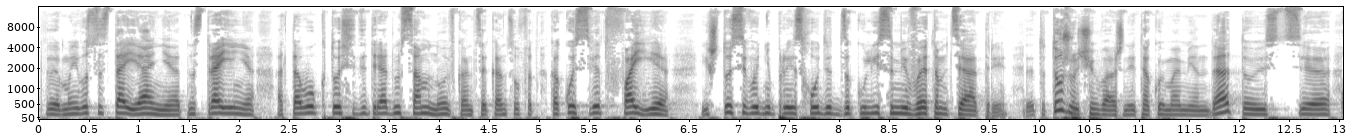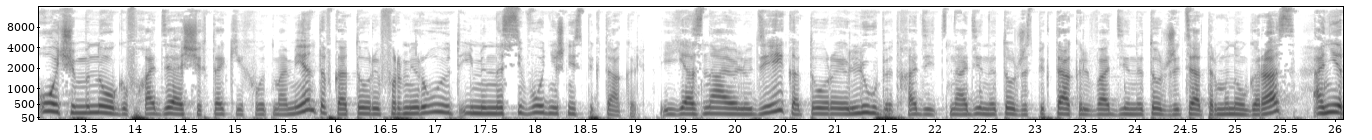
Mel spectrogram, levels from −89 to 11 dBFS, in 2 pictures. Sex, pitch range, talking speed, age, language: female, 170-215 Hz, 165 wpm, 50-69, Russian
